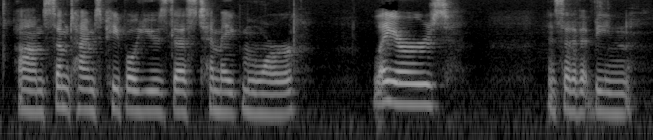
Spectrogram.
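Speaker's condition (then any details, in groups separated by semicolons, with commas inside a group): No condition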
